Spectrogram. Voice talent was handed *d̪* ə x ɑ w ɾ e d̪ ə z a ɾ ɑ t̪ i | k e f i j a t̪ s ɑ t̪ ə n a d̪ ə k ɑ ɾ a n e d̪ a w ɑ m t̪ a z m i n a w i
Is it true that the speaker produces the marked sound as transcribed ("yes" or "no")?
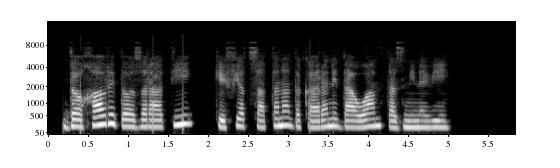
yes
